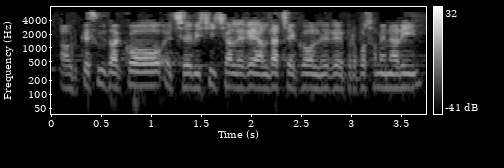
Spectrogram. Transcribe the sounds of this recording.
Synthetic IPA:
awɾke̞st̪ut̪ako̞e̞t͡ʃe̞βisit͡sale̞ɣ̞e̞ald̪at͡se̞ko̞le̞ɣ̞e̞pɾo̞po̞same̞naɾi

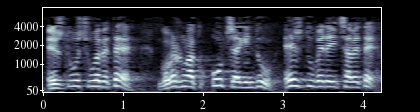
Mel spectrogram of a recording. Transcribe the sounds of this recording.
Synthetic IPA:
e̞zd̪usue̞βe̞t̪e̞ | ɡo̞β̞e̞ɾnuakuɾt͡ʃaeɣ̞ind̪ue̞zd̪uβe̞ɾe̞it͡saβ̞e̞t̪e̞

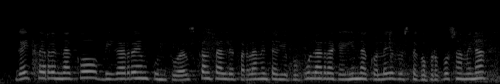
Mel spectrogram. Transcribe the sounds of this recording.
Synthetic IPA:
ɡajsere̞nd̪ako̞biɣare̞mpunt̪uae̞wskalt̪ald̪e̞paɾlame̞nt̪aɾio̞po̞pularake̞ɣind̪ako̞leɣeest̪e̞ko̞pɾo̞po̞same̞na

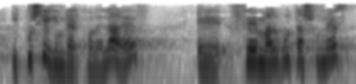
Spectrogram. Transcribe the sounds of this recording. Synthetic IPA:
ikusie̞ɣ̞imbe̞aɾko̞ð̞e̞lae̞s | se̞malɣut̪asune̞s

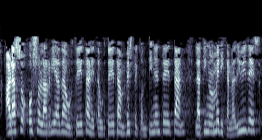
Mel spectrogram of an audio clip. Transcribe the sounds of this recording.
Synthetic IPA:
aɾaso̞ʔoso̞lariað̞auɾt̪e̞ːt̪ane̞t̪auɾt̪e̞ːt̪ambe̞st̪e̞ko̞nt̪ine̞nt̪e̞ːt̪an | lat̪inoame̞ɾikanað̞iβ̞iðe̞s

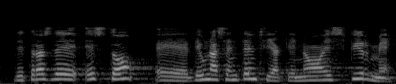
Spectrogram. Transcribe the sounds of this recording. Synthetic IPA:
d̪e̞t̪ɾazðe̞est̪o̞eðeunase̞nt̪ẽ̞n̟θjake̞no̞e̞sfiɾme̞

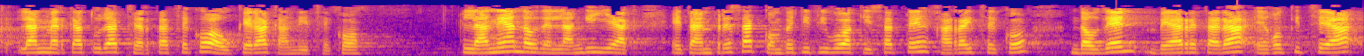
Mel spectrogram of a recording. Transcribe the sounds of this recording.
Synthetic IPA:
klanme̞ɾkat̪uɾat͡ʃe̞ɾt̪at͡se̞ko̞awke̞ɾakand̪it͡se̞ko̞ | lane̞and̪awð̞e̞nlaŋɡiʎe̞ake̞t̪ae̞mpɾe̞sakːo̞mpe̞t̪it̪iβ̞o̞akisat̪e̞ŋʝarajt͡se̞ko̞ðd̪awðe̞mbe̞are̞t̪aɾaʔe̞ɣ̞o̞kit͡se̞a

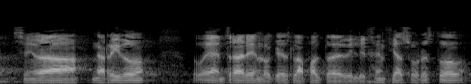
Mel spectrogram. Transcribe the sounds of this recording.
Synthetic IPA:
seɲo̞ɾaɣarið̞o̞ | βo̰jaent̪ɾaɾe̞nlo̞keezlafalt̪að̞e̞ð̞ilixe̞n̟θjaso̞βɾeest̪o

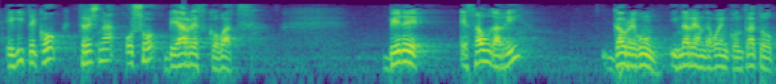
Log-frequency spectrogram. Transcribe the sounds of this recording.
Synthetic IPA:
e̞ɣit̪e̞ko̞t̪ɾe̞znao̞so̞βe̞are̞sko̞β̞at̪ | be̞ɾe̞ː | sawɣari | ɡawre̞ɣ̞unind̪are̞and̪aɣ̞o̞e̞ŋko̞nt̪ɾat̪o

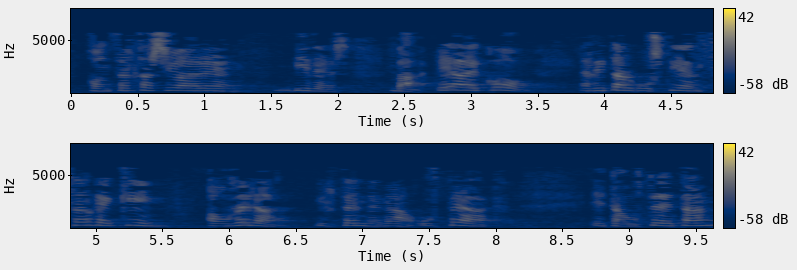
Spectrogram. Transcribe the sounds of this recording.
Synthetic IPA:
ko̞nt͡se̞ɾt̪asio̞aɾe̞n | biðe̞s | bae̞aeko̞ | e̞rit̪aɾɣust̪ie̞nse̞ɾɣekin | awre̞ɾa | iɾt̪e̞nd̪e̞naʔuɾt̪e̞ak | e̞t̪auɾt̪e̞ːt̪an

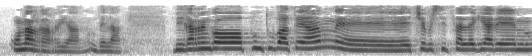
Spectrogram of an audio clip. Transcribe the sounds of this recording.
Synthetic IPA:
o̞naɾɣariad̪e̞la | biɣ̞are̞ŋɡo̞punt̪uβat̪e̞an | et͡ʃe̞βisit͡sale̞ɣ̞iaɾe̞n

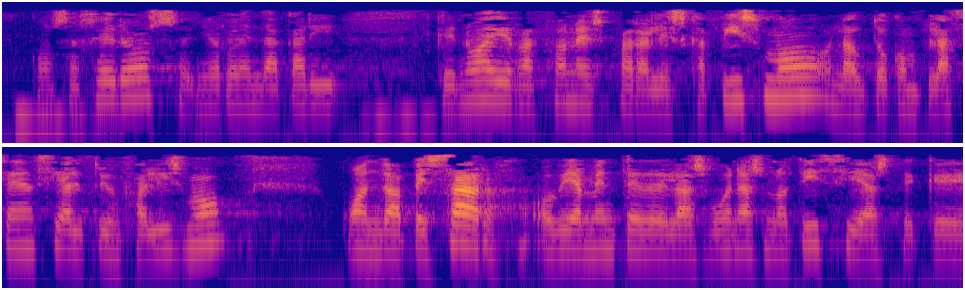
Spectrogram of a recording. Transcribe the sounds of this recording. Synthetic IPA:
ko̞nse̞xe̞ɾo̞sːe̞ɲo̞ɾle̞nd̪akaɾike̞no̞ajraθo̞ne̞spaɾaele̞skapizmo̞laːwt̪o̞ko̞mplaθe̞nθjaelt̪ɾiuɱfalizmo̞ | kwand̪oape̞saɾo̞̰β̞jamẽnt̪e̞ðe̞lazβwe̞nazno̞t̪iθjazðe̞ke̞

